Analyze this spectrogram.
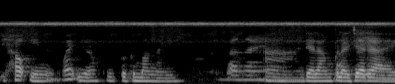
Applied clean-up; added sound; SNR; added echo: none; Frog; 3 dB; none.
